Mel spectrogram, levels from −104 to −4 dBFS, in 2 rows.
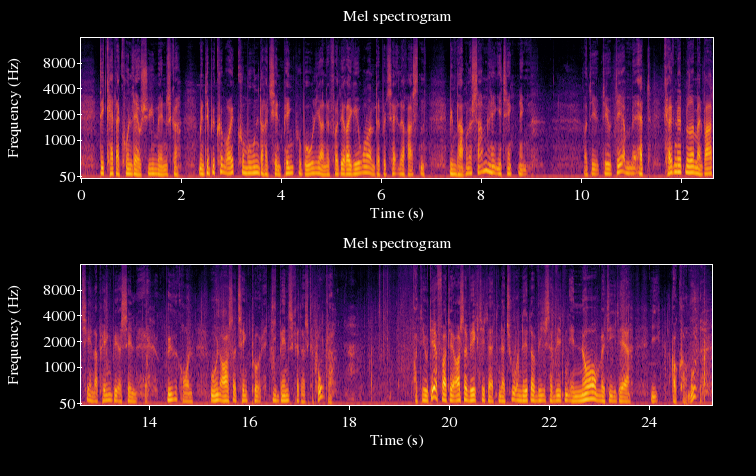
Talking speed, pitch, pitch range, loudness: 200 wpm, 130 Hz, 115-140 Hz, -26 LUFS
